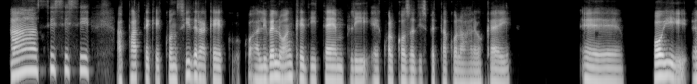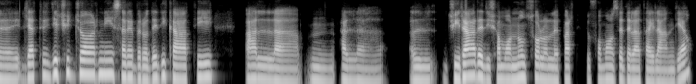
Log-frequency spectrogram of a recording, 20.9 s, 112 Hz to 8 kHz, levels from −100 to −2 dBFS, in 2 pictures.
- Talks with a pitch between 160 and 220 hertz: No, medium, 140 Hz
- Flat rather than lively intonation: No, average, 3.7 semitones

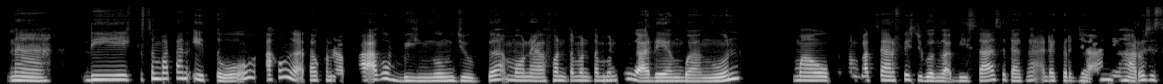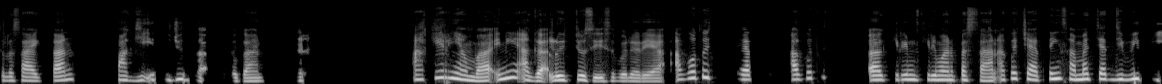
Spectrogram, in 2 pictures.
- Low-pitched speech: No, high, 190 Hz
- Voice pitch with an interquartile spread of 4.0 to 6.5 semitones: Yes, average, 4.6 semitones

